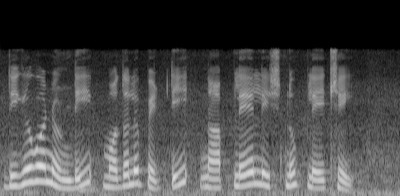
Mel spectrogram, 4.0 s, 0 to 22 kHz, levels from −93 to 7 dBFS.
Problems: constant background noise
